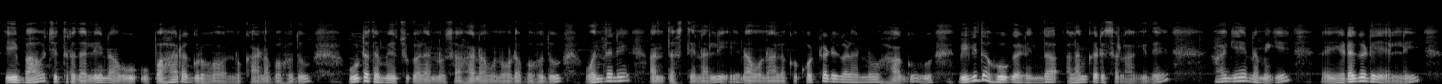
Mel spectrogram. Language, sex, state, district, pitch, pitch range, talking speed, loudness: Kannada, male, Karnataka, Bellary, 95 Hz, 85-120 Hz, 105 wpm, -27 LUFS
